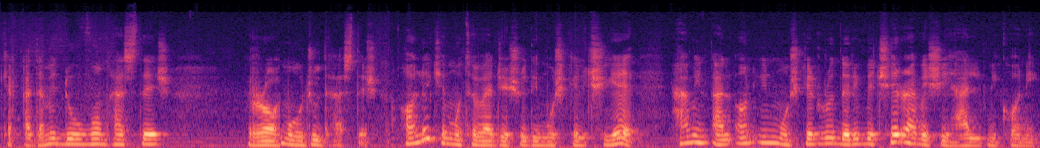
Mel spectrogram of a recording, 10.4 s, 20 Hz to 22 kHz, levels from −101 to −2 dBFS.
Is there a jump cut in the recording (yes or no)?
yes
